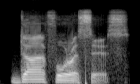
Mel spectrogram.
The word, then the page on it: Diaphoresis: British English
